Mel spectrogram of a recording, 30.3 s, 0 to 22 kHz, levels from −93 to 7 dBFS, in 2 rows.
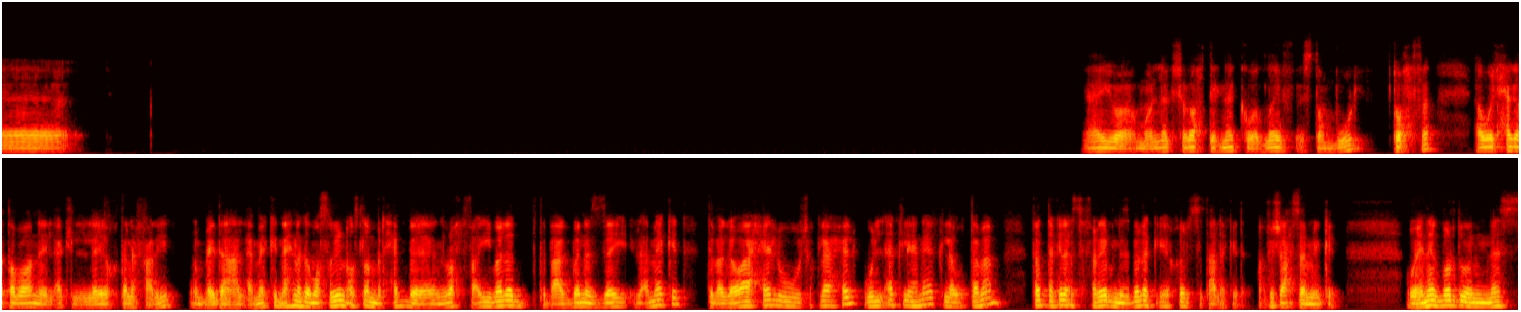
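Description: From 2.5 s to 4.5 s the speech switches abruptly to a much coarser encoding and then snaps back, with no gap at either boundary. This is an adaptive stream at a lower bitrate: the player briefly fetched a reduced-quality rendition, most likely because throughput fell. In that stretch there are audible codec artefacts, which fits a step down from about 96 kbit/s to about 12 kbit/s AAC.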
